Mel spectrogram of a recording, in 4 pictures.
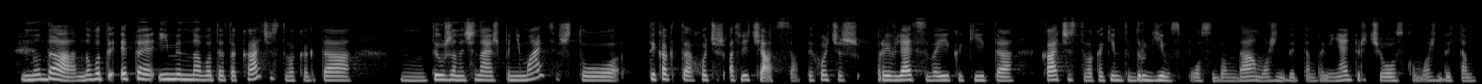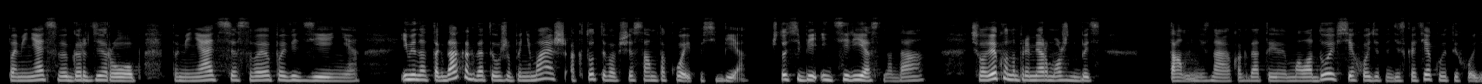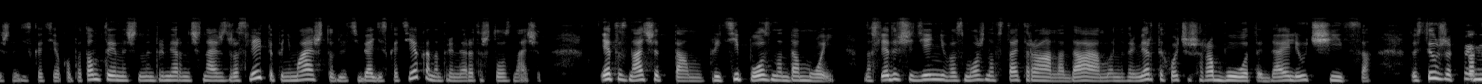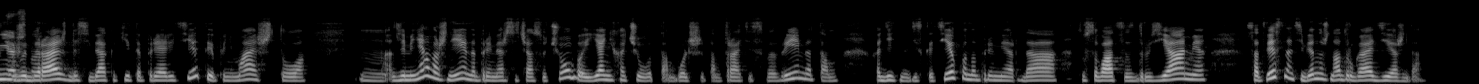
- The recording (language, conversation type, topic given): Russian, podcast, Что помогает тебе не сравнивать себя с другими?
- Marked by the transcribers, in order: none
